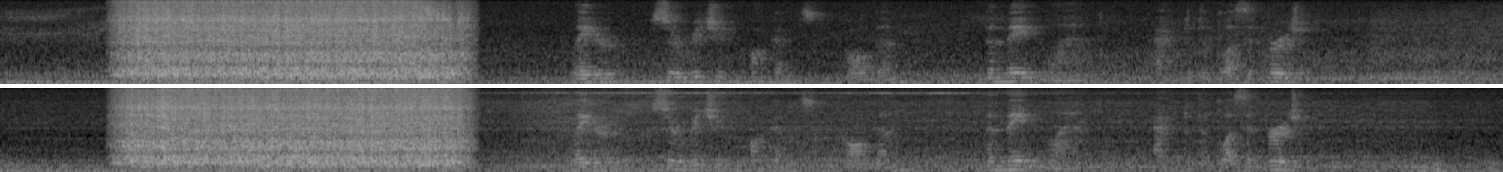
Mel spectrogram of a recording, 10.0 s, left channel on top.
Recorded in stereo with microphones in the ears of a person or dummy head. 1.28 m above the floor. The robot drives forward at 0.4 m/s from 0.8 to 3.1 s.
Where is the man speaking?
40° right (ahead or behind), 4 m.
